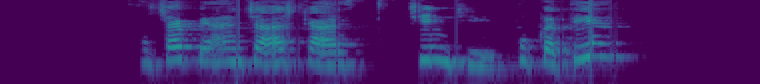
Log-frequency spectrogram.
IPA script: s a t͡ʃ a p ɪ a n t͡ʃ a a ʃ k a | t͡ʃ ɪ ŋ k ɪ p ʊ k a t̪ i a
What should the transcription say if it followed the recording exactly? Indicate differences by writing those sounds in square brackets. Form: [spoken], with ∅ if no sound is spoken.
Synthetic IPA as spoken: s a t͡ʃ a p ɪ a n t͡ʃ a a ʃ k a | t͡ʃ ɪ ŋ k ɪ p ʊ k a t̪ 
